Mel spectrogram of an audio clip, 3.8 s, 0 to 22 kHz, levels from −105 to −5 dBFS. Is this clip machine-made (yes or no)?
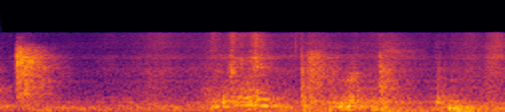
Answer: yes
